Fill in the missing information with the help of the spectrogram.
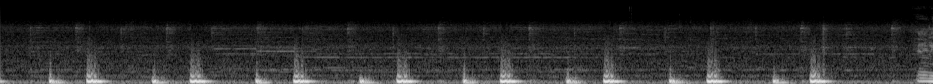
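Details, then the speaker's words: Regular heartbeat at about 58 a minute with a widely split second sound, the split increasing in inspiration from further delay of the pulmonary component: widened S2 splitting, demonstrated as in right bundle branch block. "Otras causas de desdoblamiento del segundo ruido es bloqueo de rama derecha, en el cual aumenta el desdoblamiento por mayor retraso del segundo ruido pulmonar en inspiración, como lo podemos escuchar aquí."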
